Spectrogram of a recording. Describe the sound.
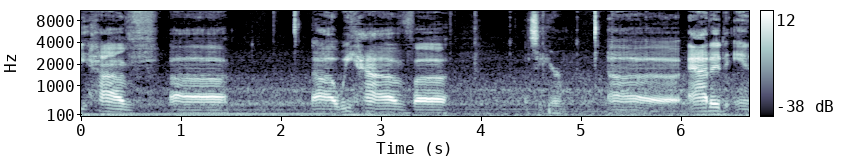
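Steady low rumble of a car driving, running continuously beneath someone talking as they record from behind the wheel.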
